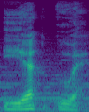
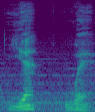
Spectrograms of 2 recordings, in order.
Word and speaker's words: Yahweh: all as one word, Yehweh, Yehweh. So that is why I say Yehweh. The Y-E, as in I-E, as in yet, if I was to write Y-E-T, it would be pronounced yet.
